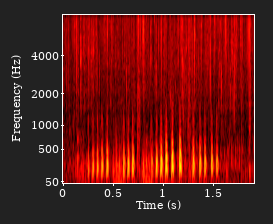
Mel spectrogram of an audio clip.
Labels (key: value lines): label: biophony, damselfish
recorder: SoundTrap 300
